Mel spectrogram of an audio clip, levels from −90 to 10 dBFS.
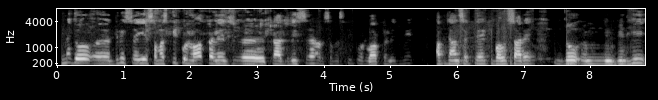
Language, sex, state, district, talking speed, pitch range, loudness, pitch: Hindi, male, Bihar, Samastipur, 190 wpm, 165-190 Hz, -17 LUFS, 175 Hz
